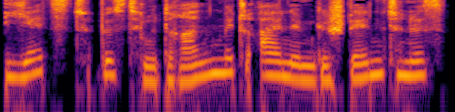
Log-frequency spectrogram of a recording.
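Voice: medium pitch, normal speed, mellow, breathy edge, no echo, studio quality, close to an everyday voice. A reader doing a practical schoolgirl witch, Toyasa. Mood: matter-of-fact. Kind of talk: audiobook reading.

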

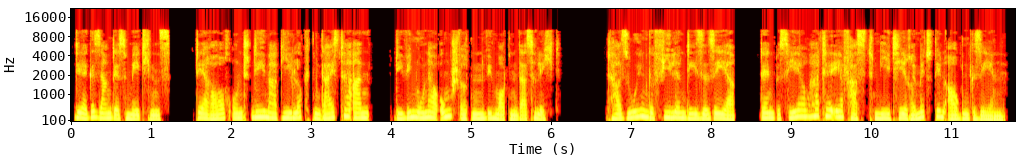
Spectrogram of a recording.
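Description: A narrator reads a fantasy story aloud with a wry storytelling manner. The voice is husky and breathy, and the recording is dry and close. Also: mid-range voice, moderate pace, dark tone, no echo. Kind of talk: audiobook reading.

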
